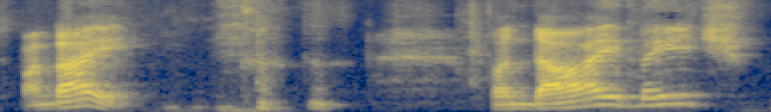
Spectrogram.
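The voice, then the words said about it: Put-on Australian accent. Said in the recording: “With my Australian accent, which is very polished.”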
